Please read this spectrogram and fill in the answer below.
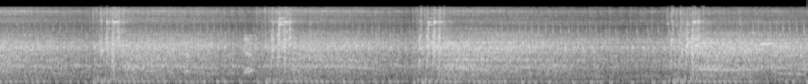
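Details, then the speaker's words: Yamaha Mio scooter: quiet at idle, but on throttle blips a metallic jingling clatter rises from the CVT belt drive. "Oke, ini kalau diem tidak masalah guys. Lalu pada saat kita gas begini, dia akan bunyi."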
